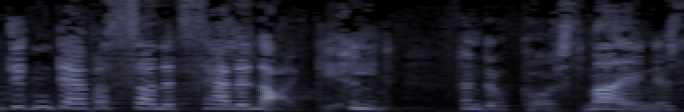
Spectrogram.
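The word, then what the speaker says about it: Salonika: have a son at Saloniki. And of course, mine is fighting in France. Oh, really, Mrs. Dowie? If you'll excuse me, Mrs. Twimley, the correct pronunciation is Saloniki.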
